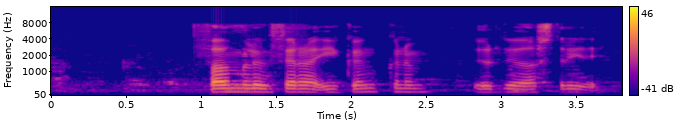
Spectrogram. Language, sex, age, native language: Icelandic, male, 15, Icelandic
